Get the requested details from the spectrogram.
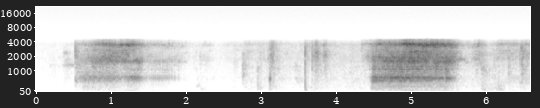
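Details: Insane snoring in a Swedish sleeper: two loud, rough inhaled snores about four seconds apart with quieter breathing between.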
